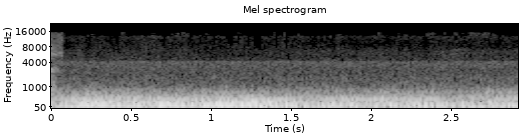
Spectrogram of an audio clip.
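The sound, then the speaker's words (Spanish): Distant thunder rumbles low and steady for the whole stretch, a deep rolling roar with no sharp cracks and no voices. “Fue ahí cuando escucharon la tormenta. Lejana, pero retumbando en lo alto.”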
